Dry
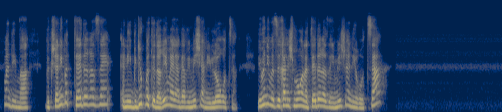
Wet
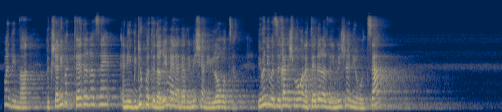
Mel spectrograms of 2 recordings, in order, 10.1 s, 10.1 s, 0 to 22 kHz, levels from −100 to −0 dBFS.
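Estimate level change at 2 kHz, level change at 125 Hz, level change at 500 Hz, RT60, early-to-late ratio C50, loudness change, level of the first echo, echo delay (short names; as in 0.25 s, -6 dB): +3.5 dB, +3.5 dB, +3.0 dB, 2.1 s, 11.5 dB, +3.5 dB, -17.0 dB, 0.109 s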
